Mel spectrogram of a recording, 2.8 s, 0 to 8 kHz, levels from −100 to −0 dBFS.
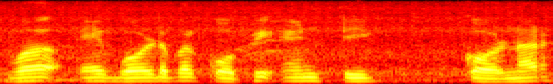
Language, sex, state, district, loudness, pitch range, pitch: Hindi, male, Chhattisgarh, Raigarh, -20 LUFS, 115-125 Hz, 120 Hz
